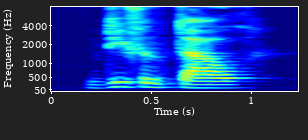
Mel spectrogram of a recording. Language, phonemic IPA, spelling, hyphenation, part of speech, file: Dutch, /ˈdi.və(n)ˌtaːl/, dieventaal, die‧ven‧taal, noun, Nl-dieventaal.ogg
- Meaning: thieves' cant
